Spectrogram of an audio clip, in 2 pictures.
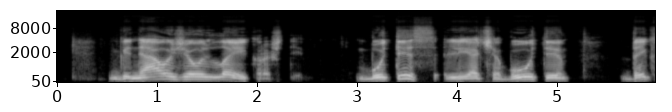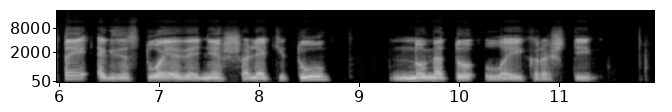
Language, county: Lithuanian, Kaunas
